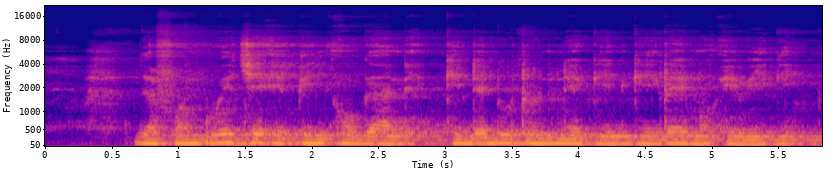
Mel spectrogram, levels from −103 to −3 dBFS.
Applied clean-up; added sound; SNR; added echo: none; none; none; reverberation time 2.0 s.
